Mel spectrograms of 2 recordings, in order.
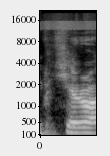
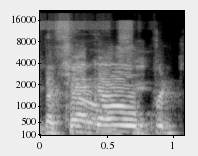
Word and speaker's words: Pacheco: The ground game was okay with I always pronounce his name wrong. How you pronounce his name? Pachero? How you pronounce his name? Obviously, this shit wrong. Pachinko. Obviously, Pacheco. Yeah, Pacheco. Yeah, that's what it is.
